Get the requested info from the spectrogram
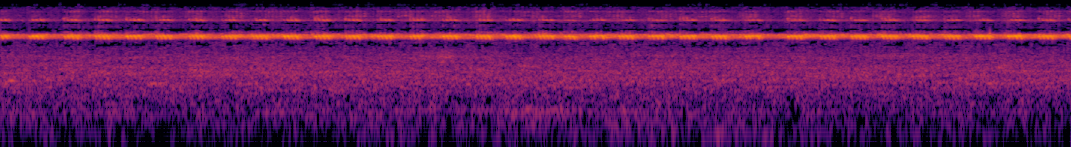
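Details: An insistent, high cricket trill pulses rhythmically about three times per second throughout, against a quiet background.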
